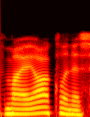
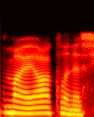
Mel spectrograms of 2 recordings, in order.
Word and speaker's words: myoclonus: English and British English the variant stressing the OC syllable is the only pronunciation given in a half-dozen major American dictionaries the variant stressing the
